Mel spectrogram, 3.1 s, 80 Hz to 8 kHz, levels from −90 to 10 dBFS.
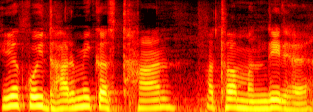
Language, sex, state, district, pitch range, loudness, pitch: Hindi, male, Uttar Pradesh, Varanasi, 155-175 Hz, -15 LUFS, 165 Hz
